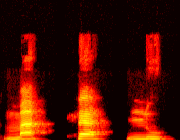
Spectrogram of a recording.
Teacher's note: The makhraj of tha is touching the tip of your tongue to the upper, the edge of your upper two teeth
